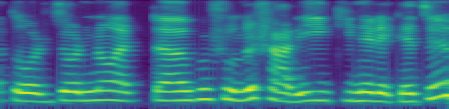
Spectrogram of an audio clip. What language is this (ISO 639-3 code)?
ben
